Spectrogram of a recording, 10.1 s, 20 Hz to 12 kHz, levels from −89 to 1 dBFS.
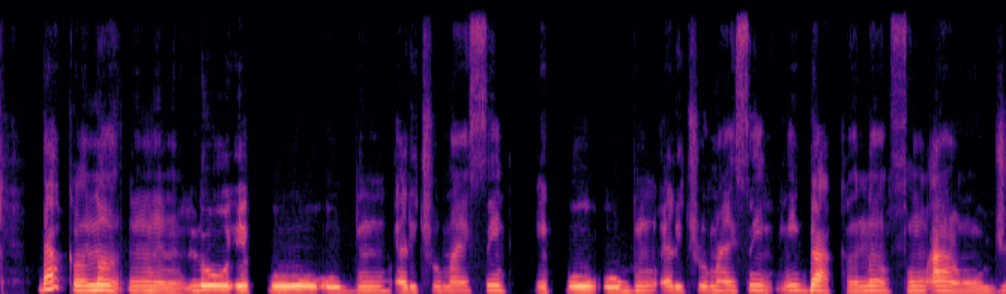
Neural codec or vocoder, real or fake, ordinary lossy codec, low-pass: codec, 24 kHz, 3 kbps, HILCodec; fake; none; none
